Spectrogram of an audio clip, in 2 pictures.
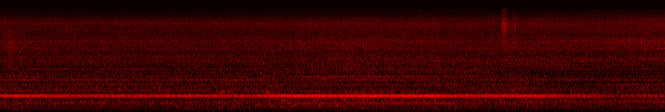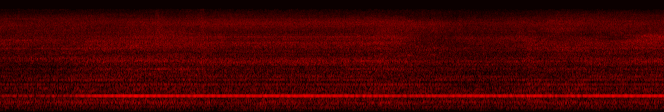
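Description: Steady mechanical hum with one constant mid-pitched tone in it, like a fan or other running machine. It swells a little louder about five seconds in, eases off around twelve seconds, and swells again a few seconds later.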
